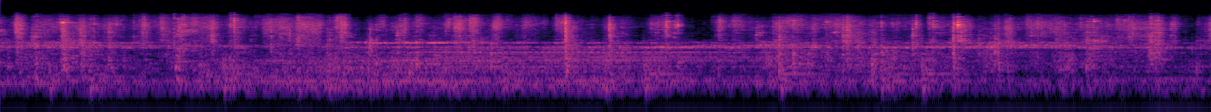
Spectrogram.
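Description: Swords clash and clank repeatedly.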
